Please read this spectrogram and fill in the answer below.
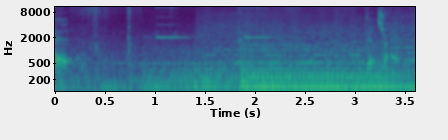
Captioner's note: beeping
